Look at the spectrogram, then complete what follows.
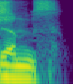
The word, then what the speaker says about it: besom: Besoms. What? Besom, right? Is that how you pronounce it? Yes. Besom with a B.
